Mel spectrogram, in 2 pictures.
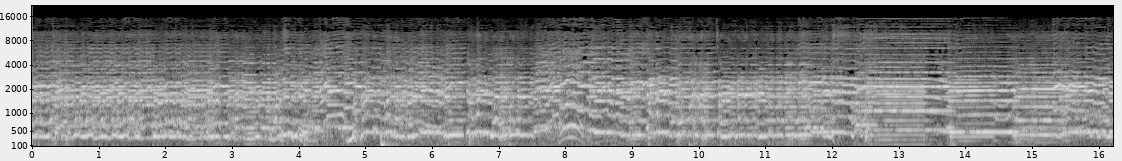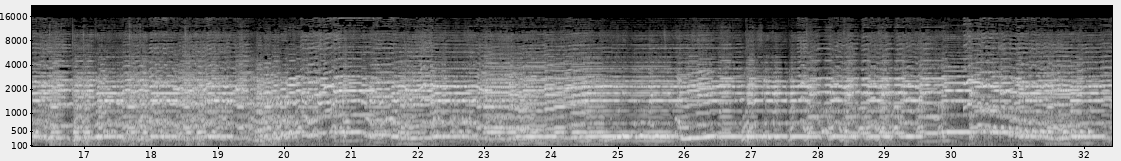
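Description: A male stage singer delivering a Telugu padyam (dramatic verse) in long, ornamented held notes that bend and glide, over a sustained harmonium accompaniment. About halfway through the voice gives way briefly to the instrument.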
